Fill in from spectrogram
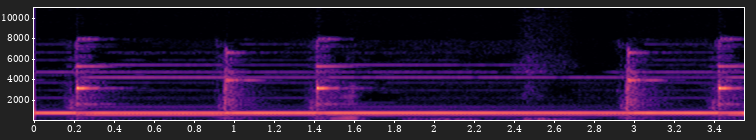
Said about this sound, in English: You can really, you're inside now, you can really, you don't need to keep on ringing the doorbell. But I like to. It's fun.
